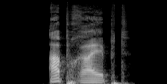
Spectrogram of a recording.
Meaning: inflection of abreiben: 1. third-person singular dependent present 2. second-person plural dependent present
- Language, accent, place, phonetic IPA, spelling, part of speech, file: German, Germany, Berlin, [ˈapˌʁaɪ̯pt], abreibt, verb, De-abreibt.ogg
